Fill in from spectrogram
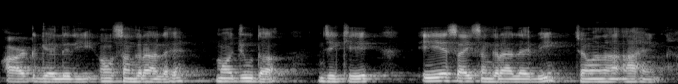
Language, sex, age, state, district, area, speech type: Sindhi, male, 18-30, Madhya Pradesh, Katni, urban, spontaneous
